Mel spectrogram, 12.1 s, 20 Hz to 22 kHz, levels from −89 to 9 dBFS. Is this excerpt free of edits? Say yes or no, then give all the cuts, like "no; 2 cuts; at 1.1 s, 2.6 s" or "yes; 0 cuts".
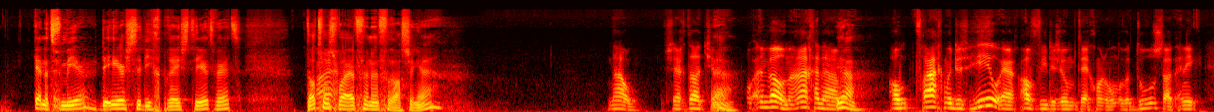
no; 1 cut; at 7.5 s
